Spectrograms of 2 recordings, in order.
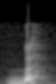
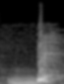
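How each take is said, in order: First: The vowel drifts open, toward an a sound. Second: The vowel is a clear i with spread lips. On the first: The speaker calls it wrong. "when you mispronounce it" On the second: The speaker calls it right. "the كسرة is with a smile"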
